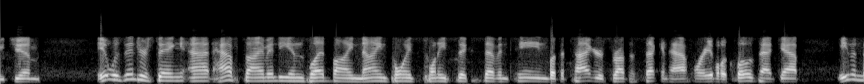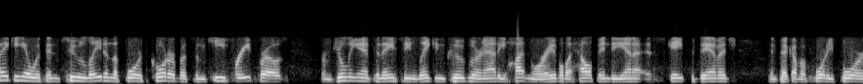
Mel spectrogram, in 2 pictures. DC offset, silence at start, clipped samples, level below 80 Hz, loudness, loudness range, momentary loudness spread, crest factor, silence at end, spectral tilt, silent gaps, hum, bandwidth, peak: under 0.1%; 0 s; under 0.1%; -68 dBFS; -15 LUFS; 1 LU; 5 LU; 16 dB; 0 s; -8.5 dB/octave; none; none; 4.2 kHz; 0 dBFS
